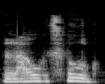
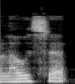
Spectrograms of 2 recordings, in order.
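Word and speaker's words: Laozi: dari tradisi filsafat Tiongkok yaitu lausu atau kadang-kadang juga dibaca Lause kadang-kadang juga dibaca lauzi Monggo saja cara membacanya beliau ini dipandang sebagai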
